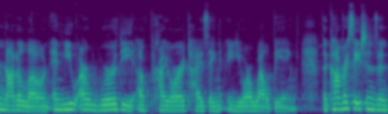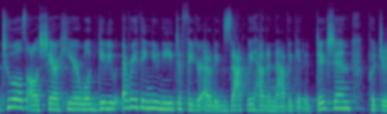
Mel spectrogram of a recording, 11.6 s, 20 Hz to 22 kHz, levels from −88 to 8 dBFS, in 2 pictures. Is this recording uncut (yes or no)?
no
